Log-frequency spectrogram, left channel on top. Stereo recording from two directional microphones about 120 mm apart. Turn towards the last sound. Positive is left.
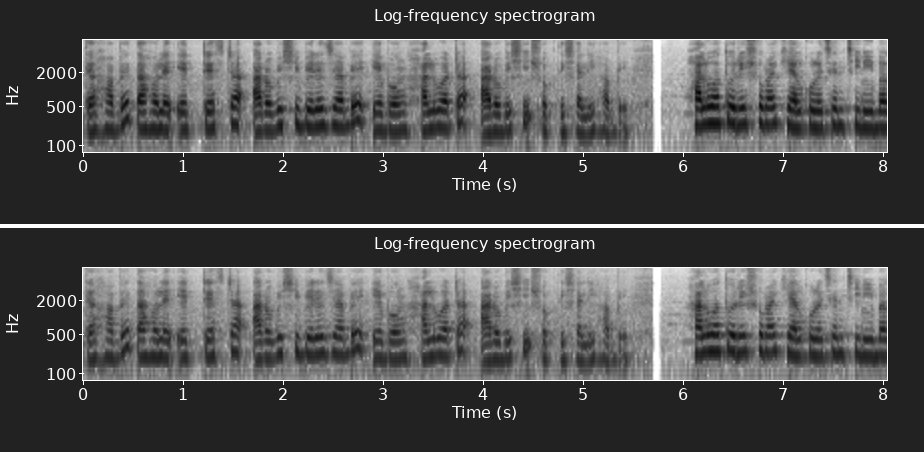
turn(degrees=20)  # may be behind; listen again after turning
